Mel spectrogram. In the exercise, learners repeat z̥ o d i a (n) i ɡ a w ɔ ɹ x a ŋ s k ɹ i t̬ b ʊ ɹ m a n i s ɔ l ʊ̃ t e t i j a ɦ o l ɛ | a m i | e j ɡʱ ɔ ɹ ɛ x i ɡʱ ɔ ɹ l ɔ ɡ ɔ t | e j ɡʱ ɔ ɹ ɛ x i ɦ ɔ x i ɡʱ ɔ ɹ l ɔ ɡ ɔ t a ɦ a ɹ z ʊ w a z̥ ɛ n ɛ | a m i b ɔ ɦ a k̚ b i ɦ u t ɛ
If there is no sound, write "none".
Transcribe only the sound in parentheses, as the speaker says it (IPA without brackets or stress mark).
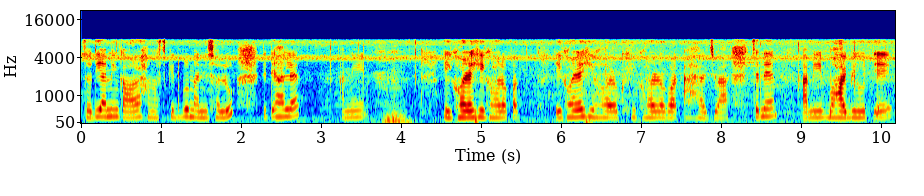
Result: m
